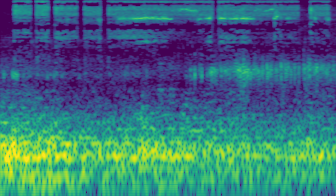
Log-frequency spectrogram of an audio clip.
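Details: High whine in on-off bursts over a hissing water spray and low room hum, from an ultrasonic scaler removing long-standing tartar from a patient's teeth; ultrasonic dental scaling.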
